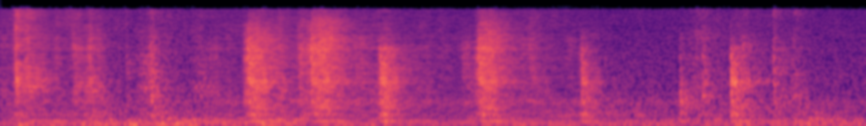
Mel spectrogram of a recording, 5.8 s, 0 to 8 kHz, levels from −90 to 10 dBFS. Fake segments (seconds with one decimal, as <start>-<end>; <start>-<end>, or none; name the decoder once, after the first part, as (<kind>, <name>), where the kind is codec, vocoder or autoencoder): 0.0-0.7 (vocoder, Vocos); 1.4-4.0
